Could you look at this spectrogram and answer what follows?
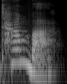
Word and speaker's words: timbre: This week's words are quaver, tone and timbre, which is spelled timber, like when a tree falls down, but with the R and the E switched the wrong way around.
